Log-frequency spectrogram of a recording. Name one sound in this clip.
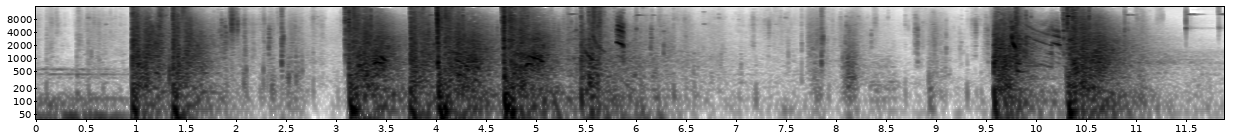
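Pistol shots ring out loudly, one after another.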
